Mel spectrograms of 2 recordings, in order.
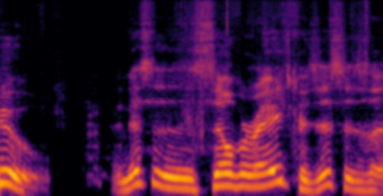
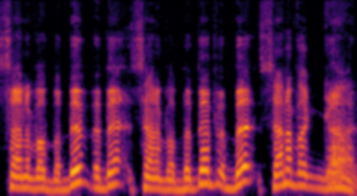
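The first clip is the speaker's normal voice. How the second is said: stuttering cartoon voice. Speaker retelling an old cartoon blooper; Porky Pig stutter. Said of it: "he goes".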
